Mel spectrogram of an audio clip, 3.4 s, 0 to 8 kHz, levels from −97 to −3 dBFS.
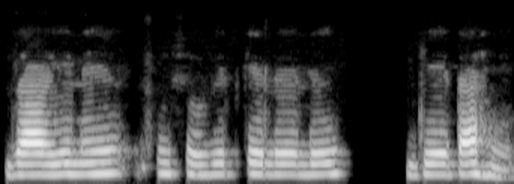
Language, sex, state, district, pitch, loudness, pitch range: Marathi, female, Maharashtra, Pune, 175 Hz, -20 LUFS, 170-180 Hz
